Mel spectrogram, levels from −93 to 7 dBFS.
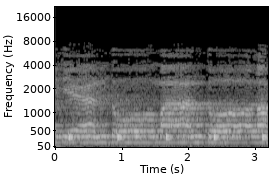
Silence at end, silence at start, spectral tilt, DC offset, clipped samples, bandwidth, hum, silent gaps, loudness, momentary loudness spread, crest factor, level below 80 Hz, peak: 0 s; 0 s; -4.5 dB/octave; under 0.1%; under 0.1%; 7.4 kHz; none; none; -23 LUFS; 3 LU; 18 dB; -54 dBFS; -6 dBFS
